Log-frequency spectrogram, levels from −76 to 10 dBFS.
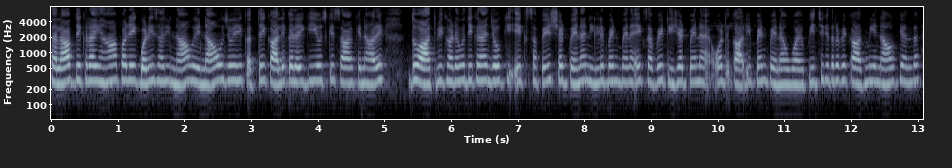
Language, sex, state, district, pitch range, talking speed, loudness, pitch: Hindi, female, Chhattisgarh, Bastar, 260-285 Hz, 230 wpm, -22 LUFS, 275 Hz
